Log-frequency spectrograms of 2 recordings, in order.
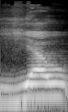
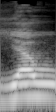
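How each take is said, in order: Both takes have the same delivery.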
